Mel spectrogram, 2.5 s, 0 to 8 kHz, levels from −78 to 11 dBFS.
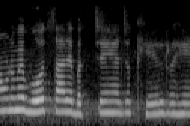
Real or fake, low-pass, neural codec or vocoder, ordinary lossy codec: real; 7.2 kHz; none; Opus, 32 kbps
